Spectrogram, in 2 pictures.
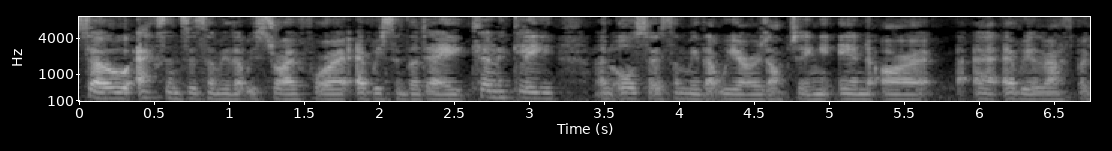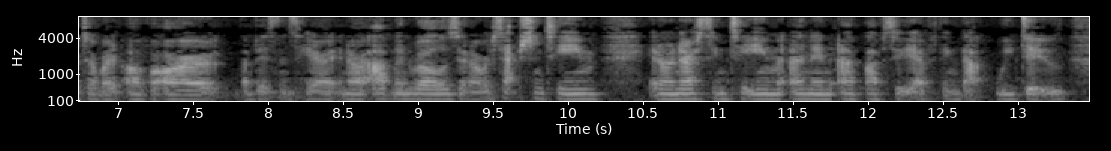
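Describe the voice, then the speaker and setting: A woman with an Irish accent talks at a very fast pace. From Ireland. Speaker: dental practice owner and manager. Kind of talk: corporate presentation. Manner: halting, many fillers.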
